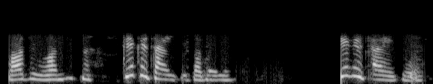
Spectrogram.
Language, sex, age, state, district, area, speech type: Nepali, female, 30-45, West Bengal, Darjeeling, rural, conversation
